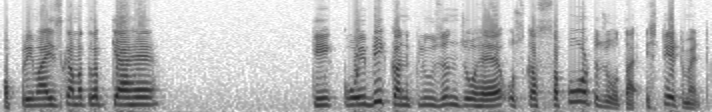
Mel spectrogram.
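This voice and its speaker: A male teacher giving an exam-prep lecture, explaining by repeating points, asking the class questions and drawing key terms out slowly. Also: sits high, lively intonation, a little mellow, dry recording.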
